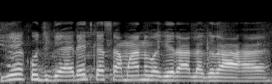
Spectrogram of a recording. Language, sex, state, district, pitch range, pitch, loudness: Hindi, female, Bihar, Araria, 175-215 Hz, 200 Hz, -13 LUFS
